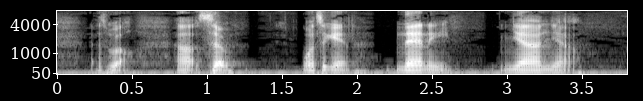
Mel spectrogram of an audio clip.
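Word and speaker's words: niania: But as I've mentioned, the letter N with this slash or S or C or Z, they never followed by a vowel. So in this case, the word for nanny, N-A, N-I-A, N-I-A, this is the exact word, N-I-A, not N-A.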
